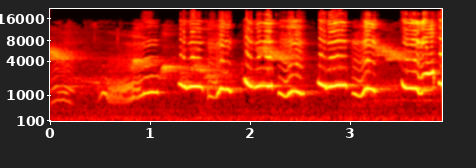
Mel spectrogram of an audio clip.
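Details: Varied song of a black-throated laughingthrush performing its dance display: a rough opening note leads into loud, wavering whistled phrases, each a quick up-and-down slur, given in fast succession.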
